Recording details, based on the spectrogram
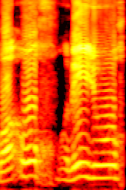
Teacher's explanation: ہاجروا الف مدہ ہے، واو مدہ ہے، را کو موٹا کرنا ہے، پیش ہے. واخرجوا خا کو موٹا کرنا ہے، را کو باریک کرنا ہے، را کے نیچے زیر ہے، واو مدہ ہے، ایک الف کے برابر کھینچنا ہے.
